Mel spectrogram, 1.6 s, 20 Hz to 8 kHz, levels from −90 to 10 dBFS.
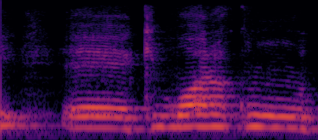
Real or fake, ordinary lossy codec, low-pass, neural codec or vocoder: real; none; 7.2 kHz; none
